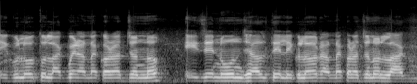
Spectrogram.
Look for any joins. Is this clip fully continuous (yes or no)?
yes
